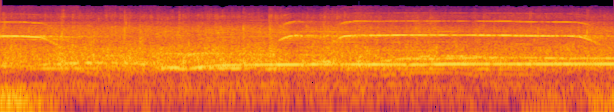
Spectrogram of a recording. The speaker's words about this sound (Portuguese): Senhoras e senhores, mais palmas.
